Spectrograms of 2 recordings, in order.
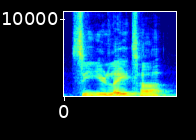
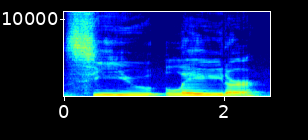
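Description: First: The t in later is a hard t. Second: The t in later sounds like a d. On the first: "later with a hard T" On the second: "with more of a D"

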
